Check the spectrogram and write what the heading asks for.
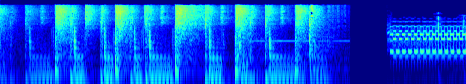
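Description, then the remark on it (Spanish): A telephone starts ringing after a burst of upbeat music and a short silence, its bright, rapidly trilling electronic ring loud, continuing steadily to the end with no voices. “¡Momentito, no cuelguen!”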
